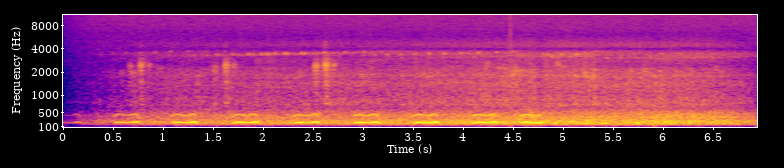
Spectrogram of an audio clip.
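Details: Great grey owl giving a long, even series of about nine deep, soft hoots, roughly one every 0.6 seconds, each with a faint higher overtone, over a low steady hiss.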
